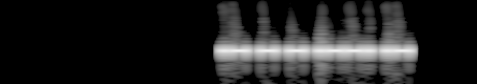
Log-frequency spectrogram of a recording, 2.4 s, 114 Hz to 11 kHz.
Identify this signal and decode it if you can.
Morse code, heard as a keyed tone, about 50 wpm, 700 Hz. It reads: ATTPA
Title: Code Groups - 5 Letters - 50wpm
